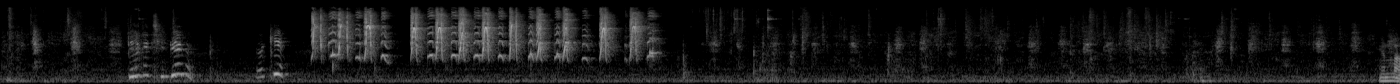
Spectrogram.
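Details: Maltese and Yorkshire Terrier pet dogs playing indoors, full of energy as their owner gets home after a long overnight shift: short harmonic whines, then a burst of rapid high squeaks, with a person talking in Portuguese.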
